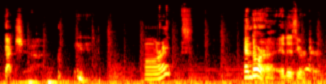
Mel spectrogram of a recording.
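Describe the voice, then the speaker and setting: A woman's voice: mid-range voice, huge pitch swings, slow, dark tone, soft background music. A woman casually running a tabletop game as game master, explaining things in an accommodating way.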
